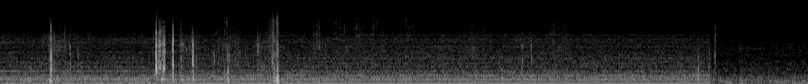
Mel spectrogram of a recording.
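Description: A steady low mechanical hum, with a few sharp clicks and taps in the first three seconds; the hum cuts off about seven seconds in.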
